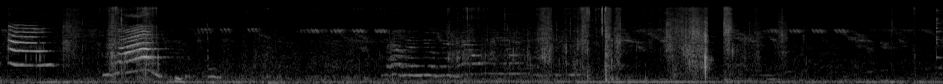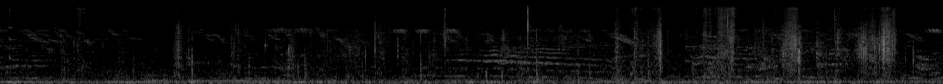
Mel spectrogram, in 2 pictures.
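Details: A white cat gives a sharp, rising meow near the start, followed by quieter scattered sounds while a person talks in Thai in the background.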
